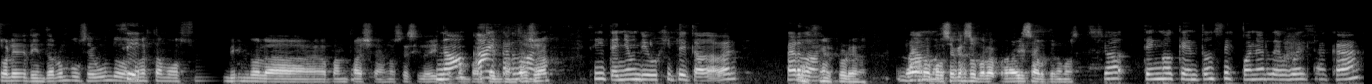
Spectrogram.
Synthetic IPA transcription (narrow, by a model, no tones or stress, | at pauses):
solet̪eint̪erumpunseɣund̪oːnnoest̪amo̞s | bje̞nd̪olapant̪aʃano̞sesiloðitneoompaɾaiɾpanɾðaʒa | sit̪eniaund̪iβuxit̪oit̪o̞ðoa̰βeɾ | peɾðonlpɾoβlema | nonoposakas̬opaɾapaɾaβisaɾt̪enomas | ʒ̥ot̪eŋɡo̞keːnt̪o̞nsespo̞neɾðeβwe̞lt̪aːka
